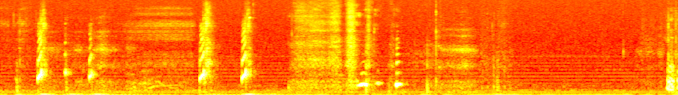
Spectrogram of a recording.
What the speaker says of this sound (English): they've got to be able to hear her snoring now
